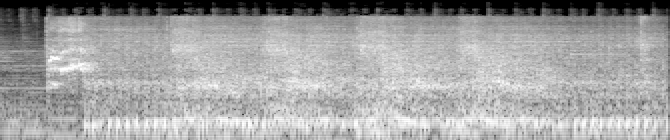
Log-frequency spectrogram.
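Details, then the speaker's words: Friend's Honda Super Cub after maintenance and new starter motor fitted, engine not run for days: starter cranks slightly slow, single cylinder catches and settles into a steady, even low idle putter; normal start and idle. "Start the engine with the starter motor. Slightly slow? Well, it should be fine."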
